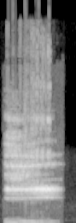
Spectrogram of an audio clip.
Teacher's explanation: e is produced with the tongue as far forward and as high in the mouth as possible no friction is produced and the position of the lips is spread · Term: E vowel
